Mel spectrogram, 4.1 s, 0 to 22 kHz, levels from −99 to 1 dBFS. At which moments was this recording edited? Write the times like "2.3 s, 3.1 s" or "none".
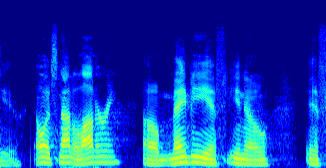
1.7 s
